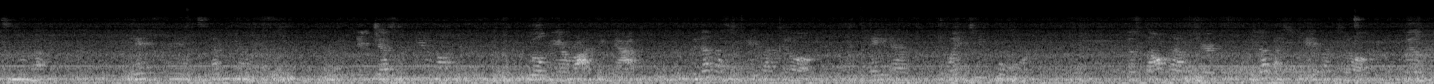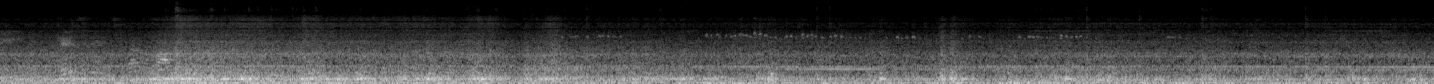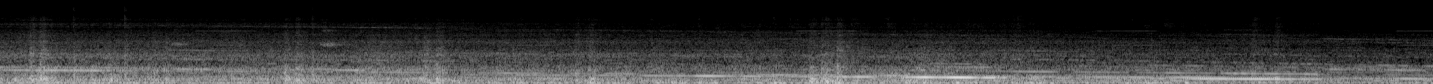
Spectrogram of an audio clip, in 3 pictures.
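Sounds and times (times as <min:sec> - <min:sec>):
train running noise: 0:00.0 - 0:43.0
train motor whine: 0:19.9 - 0:26.2.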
